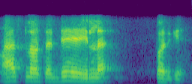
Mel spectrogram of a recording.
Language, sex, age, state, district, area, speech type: Tamil, male, 45-60, Tamil Nadu, Krishnagiri, rural, conversation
